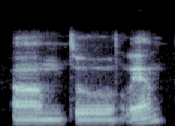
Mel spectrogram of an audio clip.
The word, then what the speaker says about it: Leann: Am I pronouncing your name correctly, Leann?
